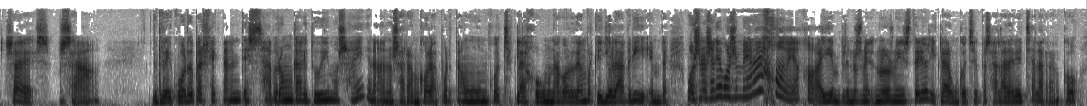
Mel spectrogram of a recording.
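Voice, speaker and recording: A woman's voice: mid-range voice, fairly even intonation, rapid-fire, creaky, no room sound, clean studio sound. A middle-aged woman telling her personal story in an interview, acting out the voices she quotes. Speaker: interview guest.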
